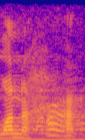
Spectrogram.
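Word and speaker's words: وانحر: ওয়ানহার, ওয়ানহার, এই গলার ভেতর থেকে হাইটা উচ্চারণ হবে, হাই ওটি, হাই হাওয়াজ নয়।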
